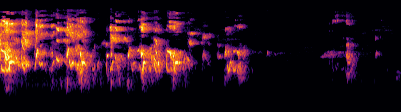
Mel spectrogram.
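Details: Crimson rosella giving loud, harsh screeching chatter for about two and a half seconds, fading into a few soft notes.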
